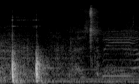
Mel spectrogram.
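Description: Bowls and dishes handled in a home kitchen while a simple budget meal is made: two sharp ceramic clunks close together, then a lighter clink, each ringing briefly over quiet room tone.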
